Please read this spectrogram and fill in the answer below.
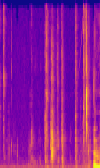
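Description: Computer keyboard keys typed in a few separate clicks as a character is entered into a spreadsheet formula. A man's voice starts near the end.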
